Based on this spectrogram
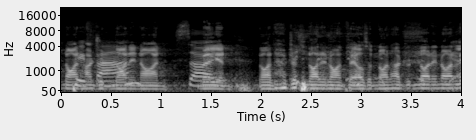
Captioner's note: laughs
